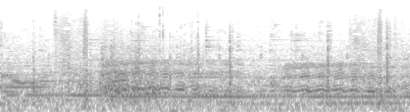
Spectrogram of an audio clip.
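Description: Sheep bleat on a sheep farm in the video game Foundation, with a steady wash of ambient game sound and no speech.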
